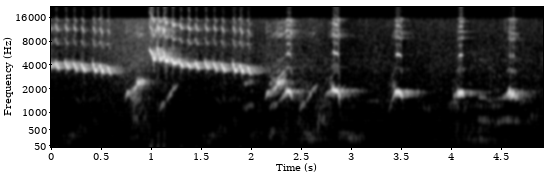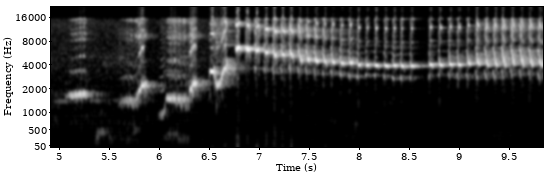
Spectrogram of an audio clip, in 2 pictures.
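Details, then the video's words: White-rumped shama song from a tutor recording for caged birds, full of 'tembakan' fills: clear whistled notes and falling slurs, sharp isolated chips, then a long rapid rattle of high notes sliding slowly downward. "Pancingan Masteran MP3 Murai Batu Gacor Full Isian Tembakan Mewah"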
